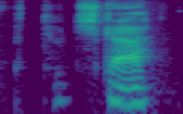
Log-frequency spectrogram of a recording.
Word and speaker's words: Patočka: That's Patocké with an inverted caret on top of the C, indicating that it's ch as opposed to s or k. So that's Patočka, if I'm saying it correctly.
